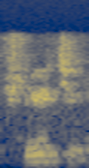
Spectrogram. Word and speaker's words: Schlitter: And as a related, somewhat related to the whole KSK role issue, is that Jakob, I can't pronounce his last name. Jakob Schlitter. Schlitter, yes, anyway.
